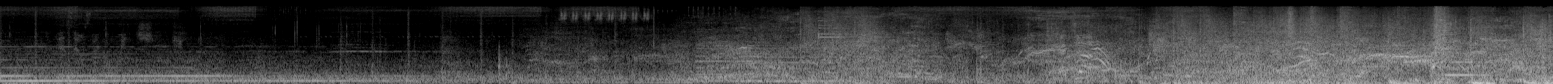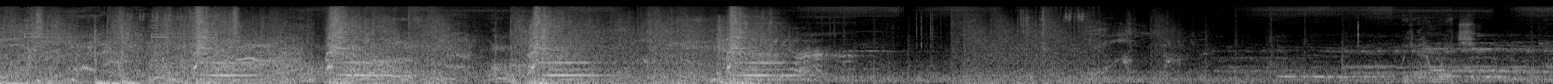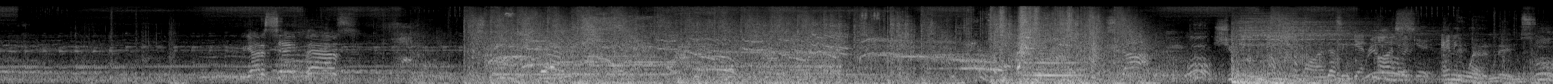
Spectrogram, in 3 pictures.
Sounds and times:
Music: 0:00.0 - 0:04.6, 0:27.8 - 0:39.7.

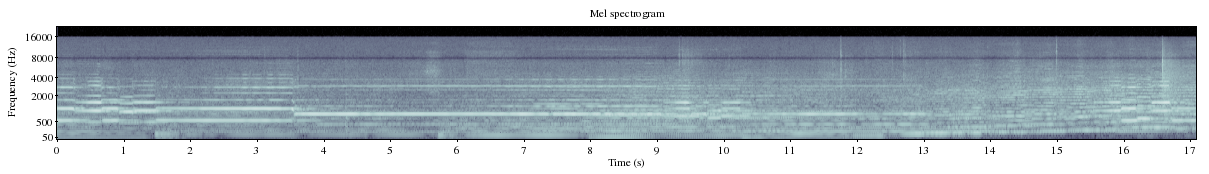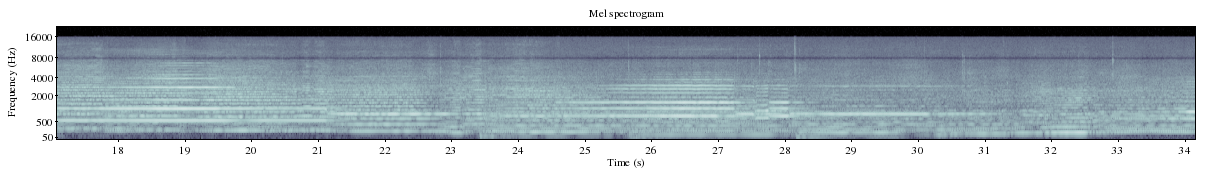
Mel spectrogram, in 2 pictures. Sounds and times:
Musical instrument: 0:00.0 - 0:34.1
Soul music: 0:00.0 - 0:34.1.

